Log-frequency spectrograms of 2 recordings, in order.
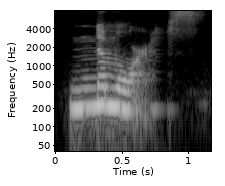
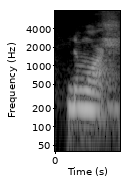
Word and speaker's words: Nemours: and let's just um get the pronunciation right nemours right newton's power nemours yes no more and i also also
